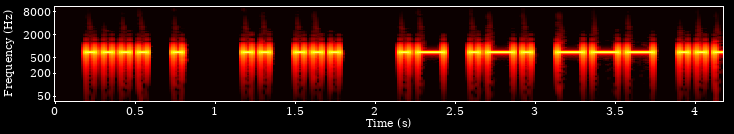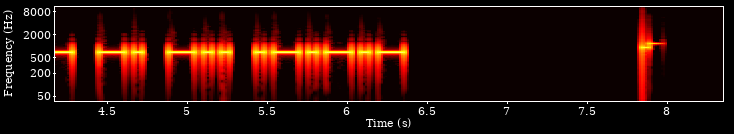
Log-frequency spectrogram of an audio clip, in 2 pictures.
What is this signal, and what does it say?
Morse code, heard as a keyed tone, about 22 wpm, 700 Hz. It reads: HE IS AROUND.
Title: Sentences from Top 1000 Words - Review Part 4 - 22wpm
